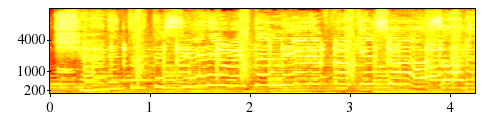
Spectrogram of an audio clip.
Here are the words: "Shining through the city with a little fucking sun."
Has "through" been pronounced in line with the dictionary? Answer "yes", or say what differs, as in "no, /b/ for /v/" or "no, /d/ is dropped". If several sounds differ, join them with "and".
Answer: no, /ɹ/ is dropped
